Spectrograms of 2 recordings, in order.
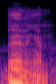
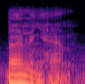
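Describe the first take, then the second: First: It is said in an English accent. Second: It is said in a non-English accent.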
